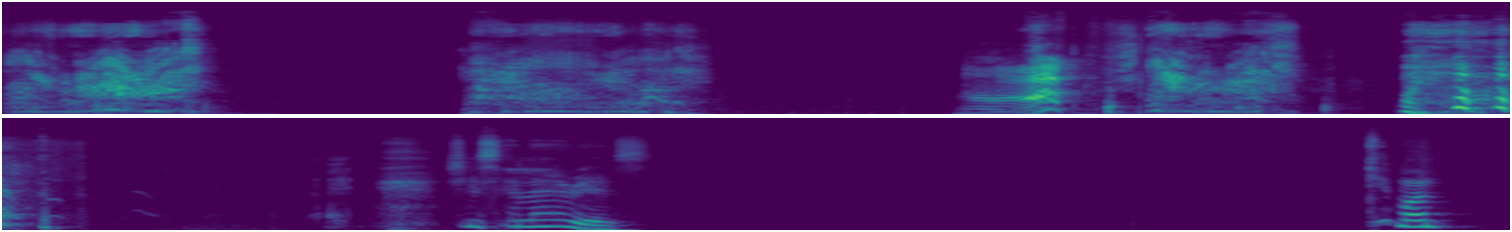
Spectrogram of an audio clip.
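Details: Border Terrier Leeloo, a female, playing indoors while hopping from side to side: rough, throaty growling bursts lasting about a second each, separated by short pauses, with a few higher tonal whines between and people talking and laughing nearby.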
